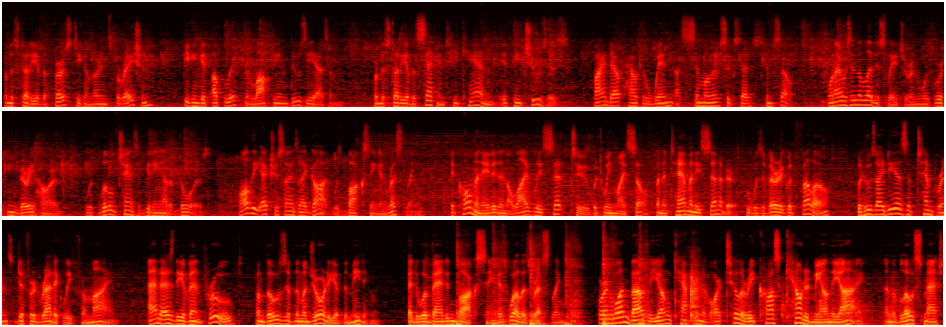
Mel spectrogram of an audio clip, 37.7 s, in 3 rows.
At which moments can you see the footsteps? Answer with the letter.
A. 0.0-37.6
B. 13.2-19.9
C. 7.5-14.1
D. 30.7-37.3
D.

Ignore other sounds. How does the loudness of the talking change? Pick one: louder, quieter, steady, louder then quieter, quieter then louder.
louder.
